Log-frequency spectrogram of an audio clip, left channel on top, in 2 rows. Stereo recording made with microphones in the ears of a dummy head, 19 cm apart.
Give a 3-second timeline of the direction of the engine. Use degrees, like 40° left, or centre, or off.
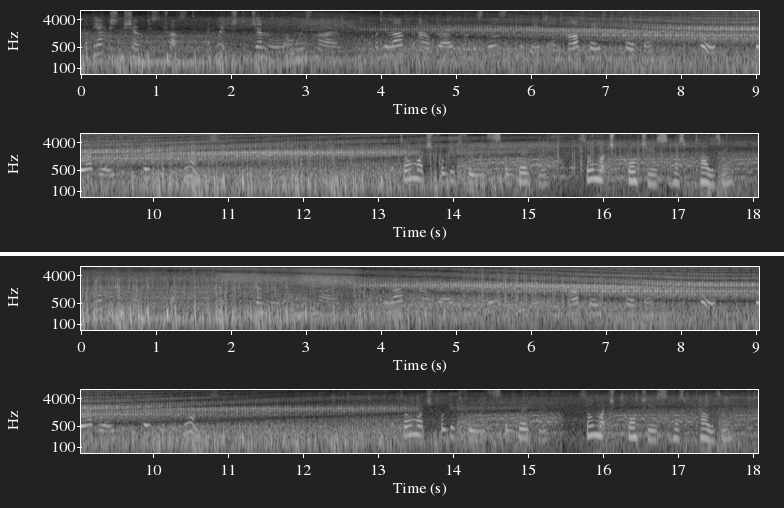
70° right, 60° right, 20° right, 40° left, 70° left, 80° left.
